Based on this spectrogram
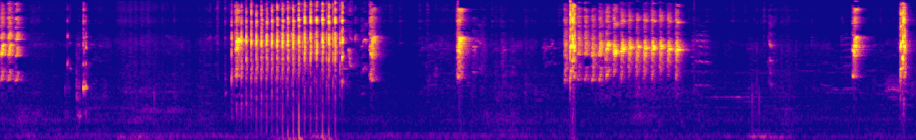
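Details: Blue masked lovebirds in a cage, heard as short harsh high chattering bursts, the longest two a buzzy second each around three and six seconds, with scattered sharp single chips between and a low hum beneath.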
